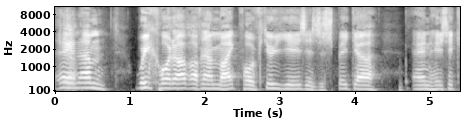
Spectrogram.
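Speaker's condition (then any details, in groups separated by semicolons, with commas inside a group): Cerebral palsy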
